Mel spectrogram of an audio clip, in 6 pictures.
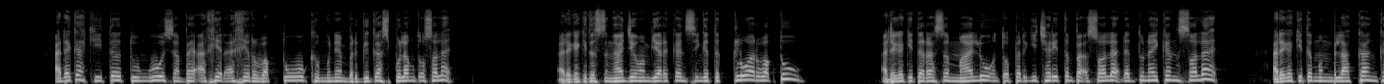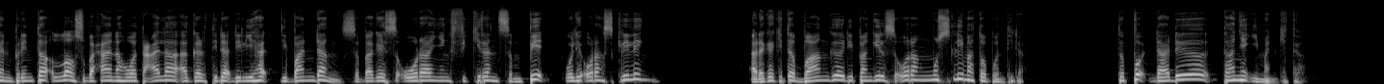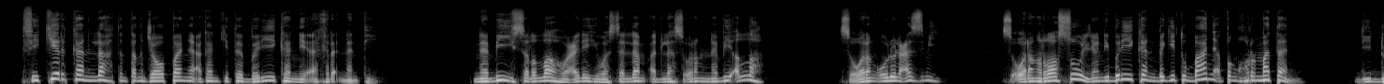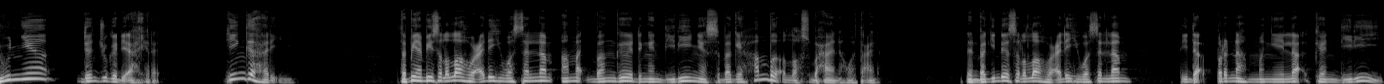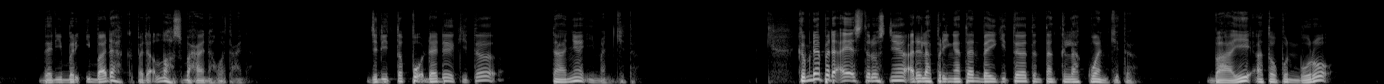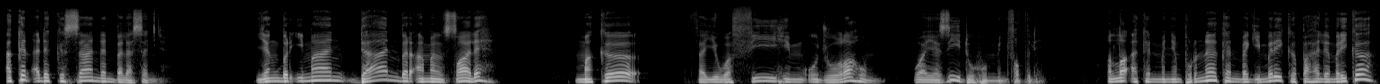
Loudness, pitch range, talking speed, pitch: -25 LUFS, 125-180 Hz, 125 wpm, 155 Hz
